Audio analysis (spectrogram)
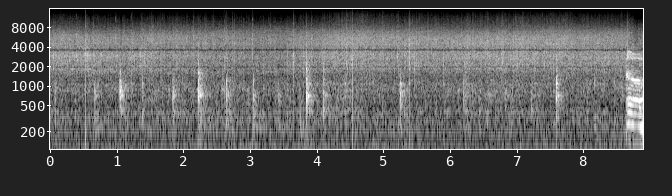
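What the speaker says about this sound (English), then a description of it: "Chuck in 2/3 of that mushroom and just let it cook down a little bit." Mushrooms frying in a pan, a steady close hiss and crackle running throughout with small intermittent pops and a few light utensil taps, no voices.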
